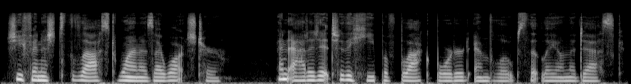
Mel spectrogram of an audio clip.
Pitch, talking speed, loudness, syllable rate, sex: 175 Hz, 230 wpm, -18 LUFS, 6.1 syllables/s, female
